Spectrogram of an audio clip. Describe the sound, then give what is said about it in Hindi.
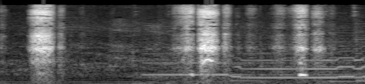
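A girl crying in the principal's room, with three short, breathy sobs spaced apart. Thin, wavering whimpering tones drift between and after them at a moderate level. “अगले दिन सुबह जब मीना मिठू के साथ school पहुंची, तो उसे principal जी के कमरे से किसी के रोने की आवाज सुनाई दी।”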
